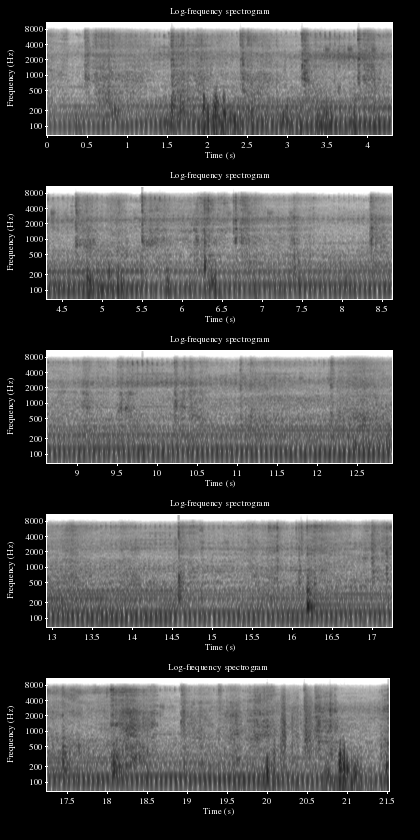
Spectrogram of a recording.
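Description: A small engine running steadily, with repeated scrapes and clinks of shovels working gravel and wet concrete mix on top of it.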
